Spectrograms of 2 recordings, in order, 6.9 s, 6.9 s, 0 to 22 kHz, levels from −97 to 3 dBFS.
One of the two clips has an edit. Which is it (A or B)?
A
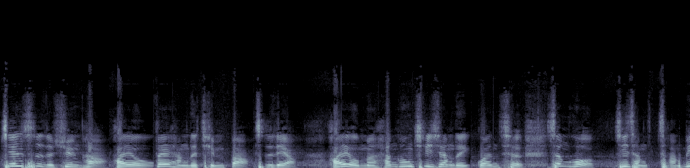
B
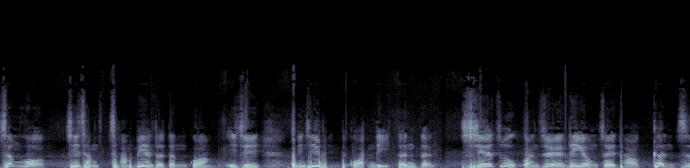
A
